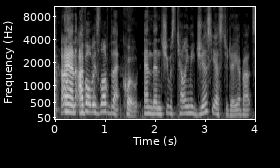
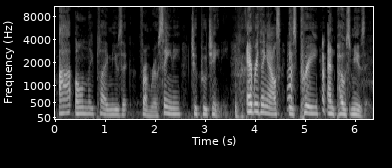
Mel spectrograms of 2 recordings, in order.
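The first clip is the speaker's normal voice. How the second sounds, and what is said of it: Imitated San Antonio Texan accent. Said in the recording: “she's from San Antonio, so I'll try to do her accent,”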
